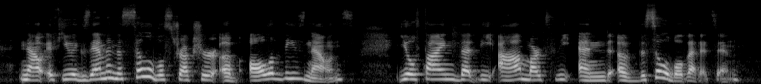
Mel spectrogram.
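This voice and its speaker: Against a quiet background, a woman with an ordinary speaking voice and a fairly high pitch speaks at a moderate pace with lively intonation. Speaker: language teacher. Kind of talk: educational tutorial to camera.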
